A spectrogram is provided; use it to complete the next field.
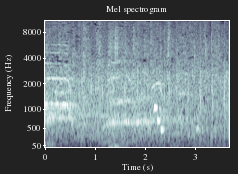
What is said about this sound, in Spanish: Muy bien, un aplauso a Nicole.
